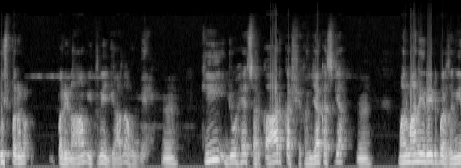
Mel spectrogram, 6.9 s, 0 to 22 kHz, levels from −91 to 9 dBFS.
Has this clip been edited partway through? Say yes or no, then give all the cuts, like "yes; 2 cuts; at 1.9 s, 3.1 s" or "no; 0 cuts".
no; 0 cuts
